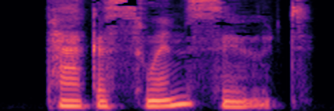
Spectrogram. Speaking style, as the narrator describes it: she murmured

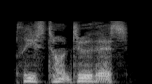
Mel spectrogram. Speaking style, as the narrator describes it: Michael said quietly

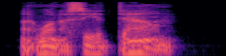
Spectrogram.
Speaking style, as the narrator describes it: he said, his voice gone husky

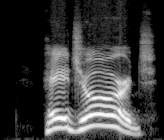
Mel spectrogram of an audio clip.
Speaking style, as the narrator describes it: he called loudly

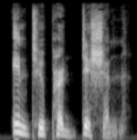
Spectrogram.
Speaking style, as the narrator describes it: Reverend Morris scoffed

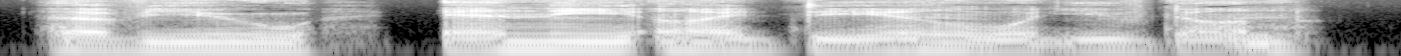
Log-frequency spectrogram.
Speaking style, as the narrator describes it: Adarian snarled

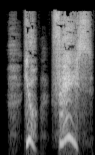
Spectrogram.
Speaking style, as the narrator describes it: she gasped

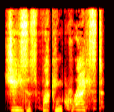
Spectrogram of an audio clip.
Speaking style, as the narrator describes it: he roars

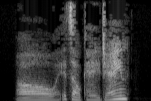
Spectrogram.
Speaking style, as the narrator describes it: he said in a calm, soothing tone

